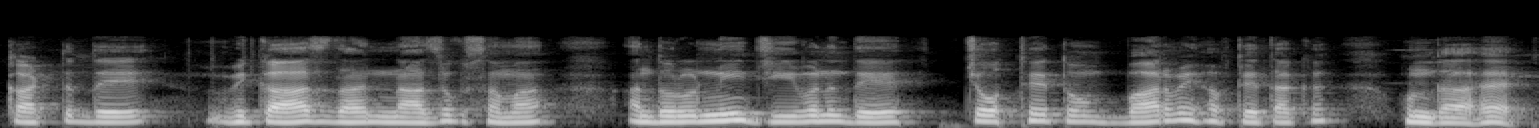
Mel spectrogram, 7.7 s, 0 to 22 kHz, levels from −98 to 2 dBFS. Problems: background sounds at intervals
